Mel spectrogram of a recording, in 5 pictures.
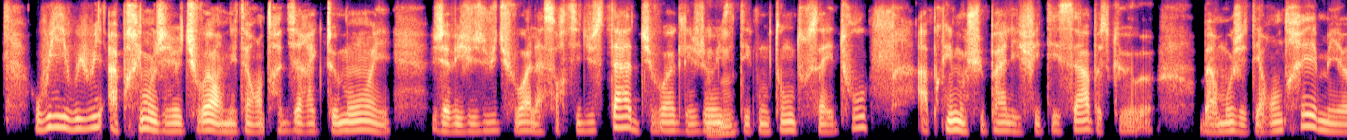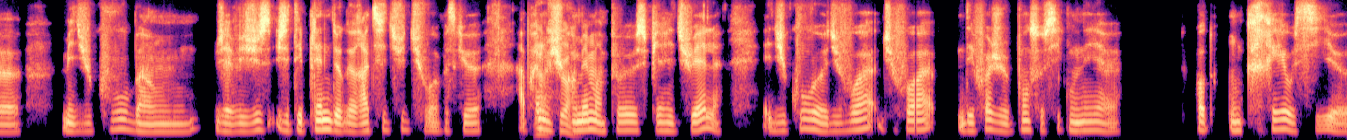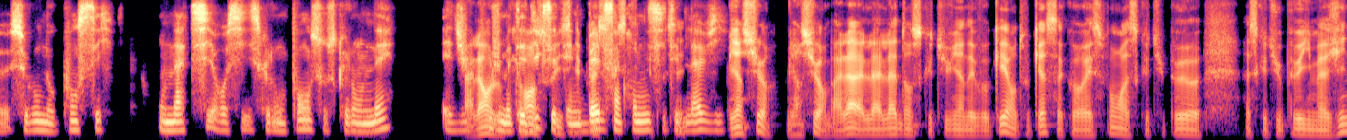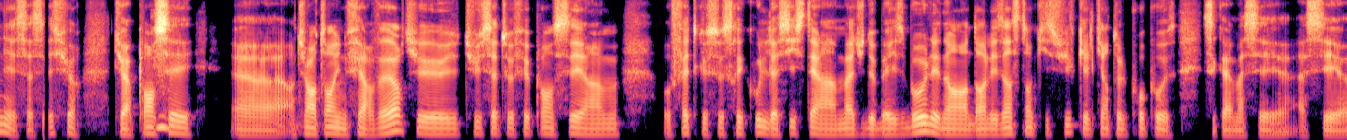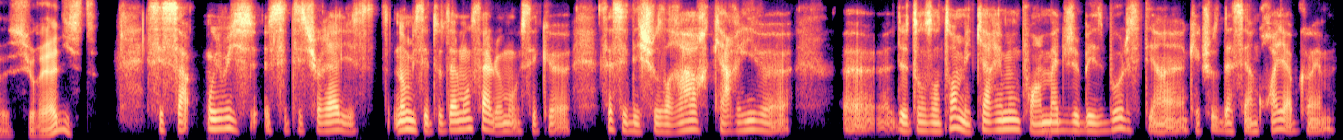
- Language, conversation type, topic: French, podcast, Quel voyage a changé ta façon de voir le monde ?
- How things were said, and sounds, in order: stressed: "est"; unintelligible speech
